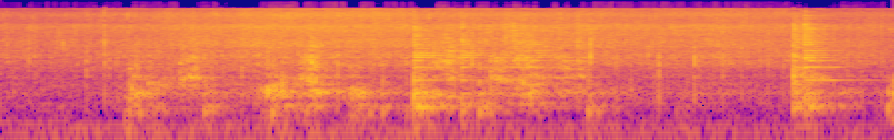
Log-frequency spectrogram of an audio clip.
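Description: Tomatoes for keema gongura biryani fry in a pan with a steady close sizzle, punctuated by scraping stirs and a few sharper clinks, no voices.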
